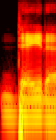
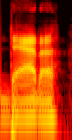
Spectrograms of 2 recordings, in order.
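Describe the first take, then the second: First: It is said with the usual American vowel. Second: It is said with a European-style vowel. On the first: The speaker calls it right. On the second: The speaker calls it wrong.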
